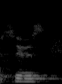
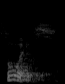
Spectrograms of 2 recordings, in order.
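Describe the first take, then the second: First: The vowel sounds like 'oo', rhyming with goose. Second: The vowel sounds like 'oi', rhyming with noise. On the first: This is how people unaware of the background said it. The speaker calls it wrong. "people who didn't know the Swiss background and how to pronounce it kept" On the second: This is the original Swiss pronunciation. The speaker calls it right. "he was pronouncing this middle name like his name would be pronounced in Swiss"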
